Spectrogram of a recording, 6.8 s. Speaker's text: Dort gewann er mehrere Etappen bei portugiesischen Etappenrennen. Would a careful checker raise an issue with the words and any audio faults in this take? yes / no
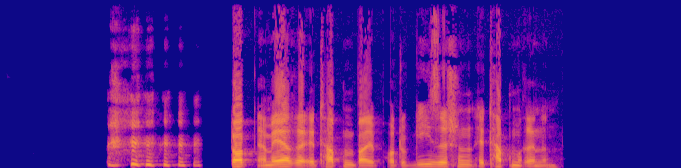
yes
